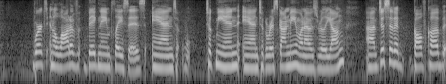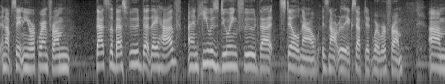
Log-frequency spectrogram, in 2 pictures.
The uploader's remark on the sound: live interviews at the Culinary Village at Charleston Wine + Food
